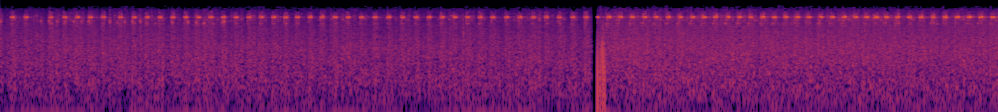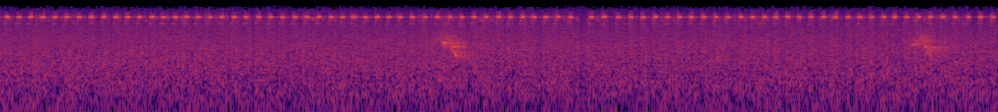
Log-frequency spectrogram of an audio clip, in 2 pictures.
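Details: Forest crickets at night keep up an unbroken, piercing high chirp in quick regular pulses; a sharp click near the start and two faint, brief descending calls later sit behind it.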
